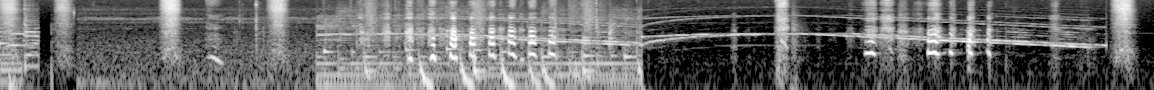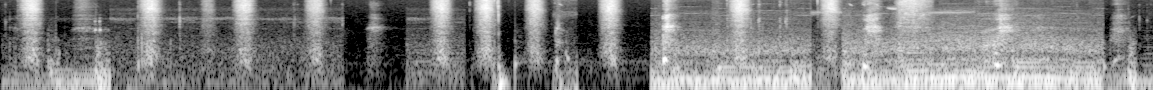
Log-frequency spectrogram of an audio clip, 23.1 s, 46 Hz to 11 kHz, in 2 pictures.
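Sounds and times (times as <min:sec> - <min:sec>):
short sharp breaths: 0:00.0 - 0:00.8, 0:01.6 - 0:03.0, 0:10.5 - 0:23.0.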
